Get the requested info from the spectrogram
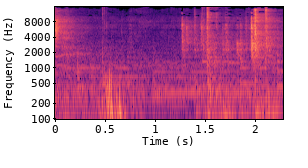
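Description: Glass display cabinet door being closed: a low thump about half a second in, then a few light clicks, over background music.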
